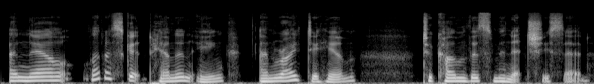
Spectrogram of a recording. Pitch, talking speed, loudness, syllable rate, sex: 160 Hz, 180 wpm, -16 LUFS, 4.3 syllables/s, female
